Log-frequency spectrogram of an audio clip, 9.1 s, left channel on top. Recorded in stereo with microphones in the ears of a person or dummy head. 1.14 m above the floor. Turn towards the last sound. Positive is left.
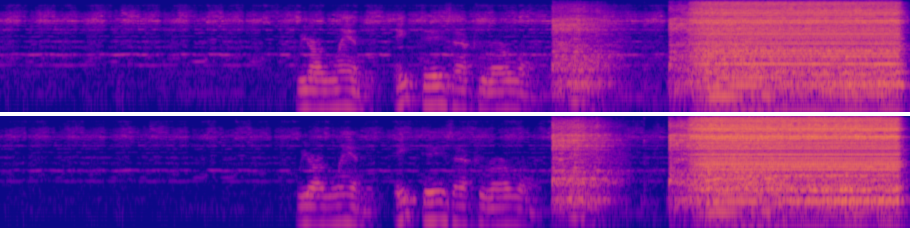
turn(degrees=-20)  # may be behind; listen again after turning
